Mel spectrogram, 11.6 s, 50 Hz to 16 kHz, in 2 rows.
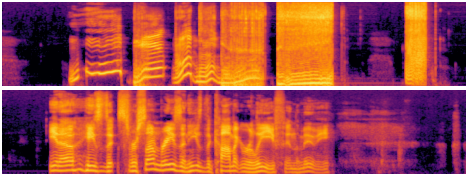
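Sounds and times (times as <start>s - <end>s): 
speech: 0.8s - 3.3s, 6.4s - 10.0s
voice imitating vaguely Italian-sounding fart noises: 1.6s - 4.3s, 5.1s - 5.4s.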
